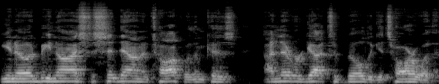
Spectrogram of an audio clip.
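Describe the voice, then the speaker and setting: A man of medium pitch with an American accent, fairly quick and monotone, flat in intonation, with big swings in loudness. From Texas, Conroe / north Houston area. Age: 50s. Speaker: guitar builder and musician. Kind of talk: casual interview chat. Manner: halting, many repetitions and fillers.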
